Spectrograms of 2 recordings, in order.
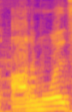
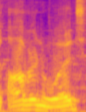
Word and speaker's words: Auburn Woods: in Auburn woods and I actually you know mispronounced it I thought it was Autumn Woods because I mean this is Autumn right here but no it's Auburn woods and this one actually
